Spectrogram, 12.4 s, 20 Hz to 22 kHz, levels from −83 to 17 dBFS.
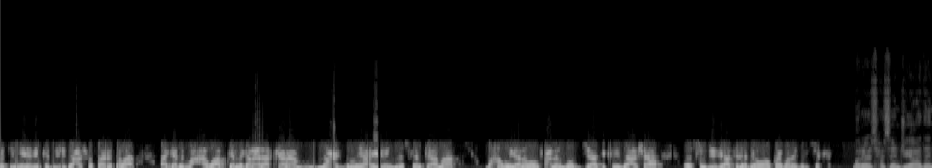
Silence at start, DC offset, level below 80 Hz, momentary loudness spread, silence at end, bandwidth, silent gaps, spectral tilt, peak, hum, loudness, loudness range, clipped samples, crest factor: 0 s; under 0.1%; -76 dBFS; 11 LU; 0 s; 10.5 kHz; none; -7 dB/octave; -8 dBFS; none; -21 LUFS; 2 LU; under 0.1%; 14 dB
